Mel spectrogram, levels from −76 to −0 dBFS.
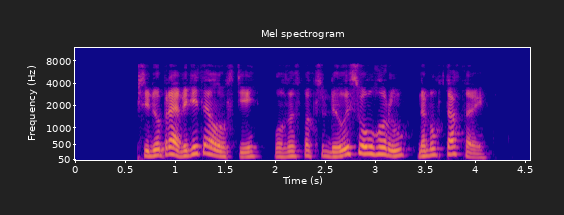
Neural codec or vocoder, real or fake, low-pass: codec, 16 kHz, 4.8 kbps, FACodec; fake; 7.2 kHz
